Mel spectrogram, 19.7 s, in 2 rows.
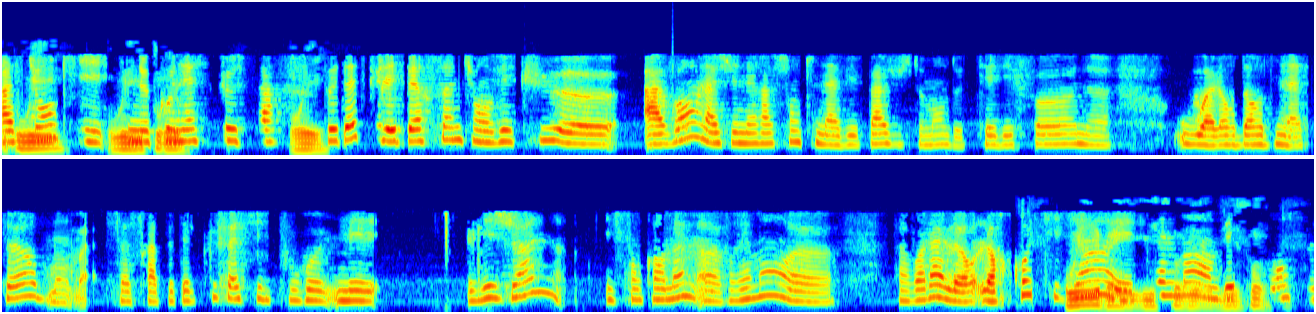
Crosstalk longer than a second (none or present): present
